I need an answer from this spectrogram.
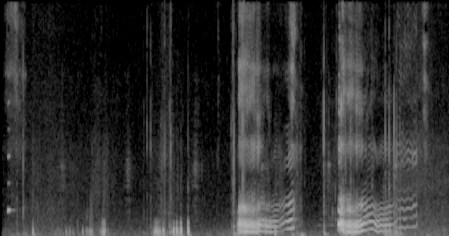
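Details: Yorkshire Terrier puppy indoors: soft scattered noises, then two rough growl-like bursts, each sliding into a wavering, rising whine.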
